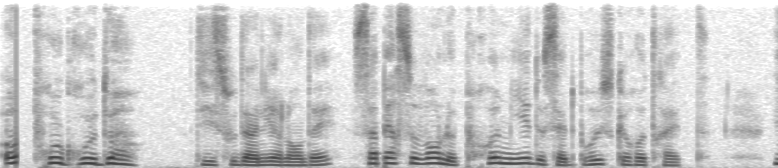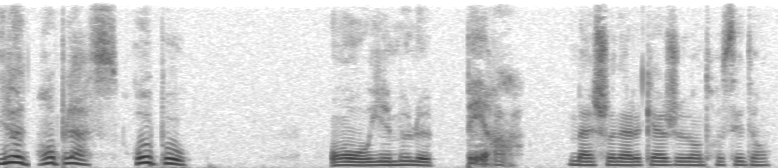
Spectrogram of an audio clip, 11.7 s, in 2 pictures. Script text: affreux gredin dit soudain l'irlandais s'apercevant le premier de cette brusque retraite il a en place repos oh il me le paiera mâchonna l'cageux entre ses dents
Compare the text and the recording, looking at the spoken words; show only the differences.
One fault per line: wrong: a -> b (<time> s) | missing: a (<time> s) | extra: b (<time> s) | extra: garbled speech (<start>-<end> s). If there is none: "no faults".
no faults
